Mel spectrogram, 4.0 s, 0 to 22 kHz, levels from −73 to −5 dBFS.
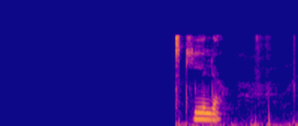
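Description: From the very start the clip is an audio dropout to silence: plain silence, not even room tone, until speech comes in abruptly at about 2.35 s. It's likely the input was lost while the recorder kept writing, so anything said during that stretch is simply gone.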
